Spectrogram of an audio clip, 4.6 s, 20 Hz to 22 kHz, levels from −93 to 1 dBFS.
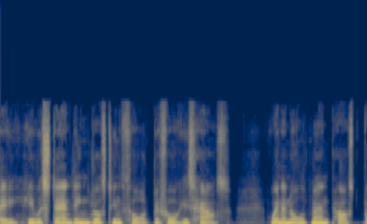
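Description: At 0.85 to 0.99 s, and again at 1.71 to 1.81 s, there's a lost packet rebuilt from error correction. Packets went missing, but the following ones carried low-bitrate copies, so there's no gap. Those stretches, about 80 ms and 60 ms, just sound rougher and noisier. That fits a handful of 20 ms packets each time.

Right after, at 1.83 to 1.88 s and 1.88 to 1.91 s, come two back-to-back short concealed packet losses. About 20 ms each never arrived, and the decoder extended the previous sound to cover them. The result is a quick smear or wobble before things blend back in. All of this sits on an Opus call path that sounds limited to about 12 kHz.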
